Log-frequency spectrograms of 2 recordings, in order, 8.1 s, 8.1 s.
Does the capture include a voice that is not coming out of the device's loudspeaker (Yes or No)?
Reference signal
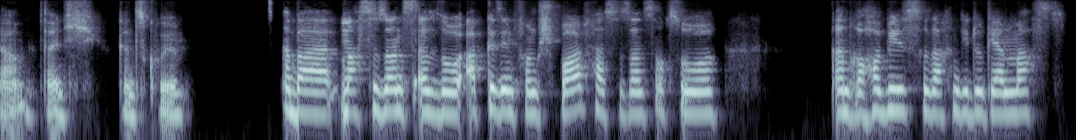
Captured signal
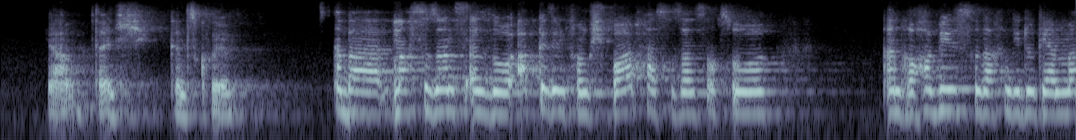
No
